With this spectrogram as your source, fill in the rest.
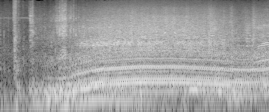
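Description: A car engine starts and revs loudly.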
